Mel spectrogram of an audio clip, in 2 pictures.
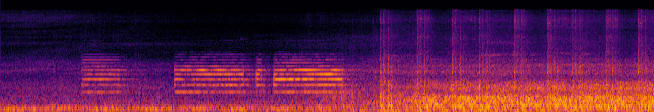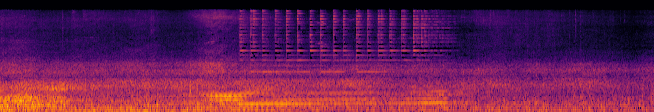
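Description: San Diego MTS light-rail trolley sounding three horn blasts, then running through the grade crossing with loud rumble and wheel clatter. Near the end a whine from the trolley's motors rises slightly in pitch for a few seconds.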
